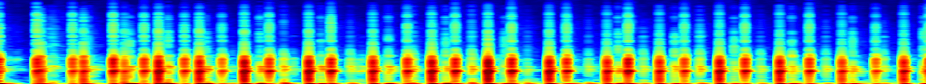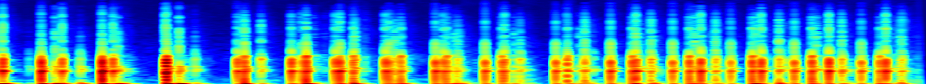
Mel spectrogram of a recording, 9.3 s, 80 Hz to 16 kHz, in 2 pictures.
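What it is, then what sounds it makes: Plastic handheld audio recorder, hollow. Fingertips rapidly tap and rub the front panel, just below the logo, of a hollow black plastic Tascam handheld audio recorder. About sixty short, dry, hollow knocks run in a steady, fast pattern, with a low thump and a woody midrange tone near 630 Hz that dies away almost at once. The rhythm breaks briefly around 5.5 and 7.4 seconds.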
